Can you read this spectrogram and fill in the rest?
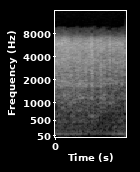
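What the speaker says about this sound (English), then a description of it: "So in goes the ginger and the garlic, and that's sizzling away straight away." Ginger and garlic hitting hot oil while making Gobi Manchurian, giving a dense, steady sizzle close by for under a second.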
